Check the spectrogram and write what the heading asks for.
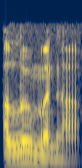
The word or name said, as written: alumina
